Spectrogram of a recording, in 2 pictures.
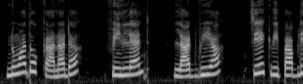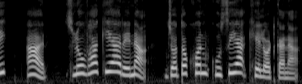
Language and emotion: Santali, neutral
